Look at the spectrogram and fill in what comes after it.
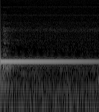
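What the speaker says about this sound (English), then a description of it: "Somebody rang my doorbell." Doorbell at a home giving a single sustained electronic chime that rings out clearly and slowly fades, heard alone without any voices.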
